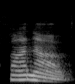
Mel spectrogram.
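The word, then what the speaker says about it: פניו: Now, the second word is pronounced fanav. That's a fe.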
